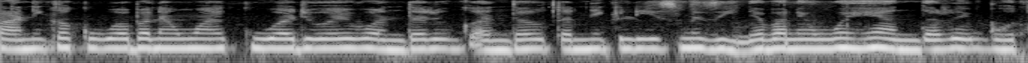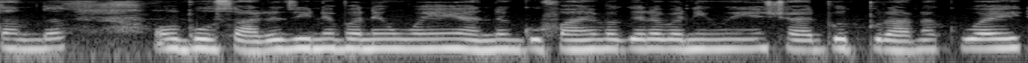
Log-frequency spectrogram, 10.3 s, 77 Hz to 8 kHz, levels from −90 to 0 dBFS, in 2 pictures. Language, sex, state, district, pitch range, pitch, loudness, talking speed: Hindi, female, Chhattisgarh, Kabirdham, 215-230 Hz, 225 Hz, -20 LUFS, 245 wpm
